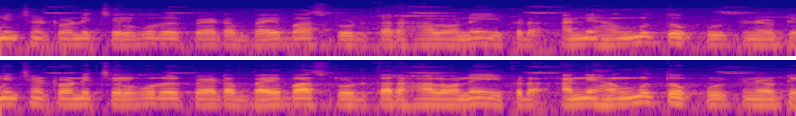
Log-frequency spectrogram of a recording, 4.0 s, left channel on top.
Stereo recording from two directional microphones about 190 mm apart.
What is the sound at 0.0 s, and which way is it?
Speech, 15° right (ahead or behind).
